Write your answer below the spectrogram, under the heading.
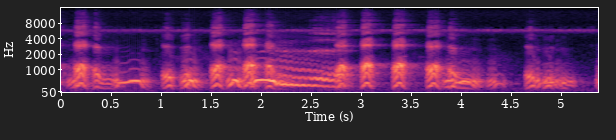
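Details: A Barred Owl pair duets in overlapping bursts: the female gives higher, wavering cackling hoots while the male answers with lower, typical hoo-hoo notes, with a steady hum underneath.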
